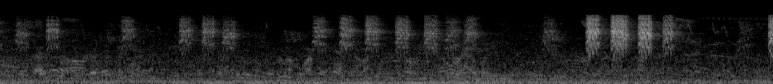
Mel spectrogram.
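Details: A saffron finch (jilguero) at a song contest winners' final, 12-01-14, gives short, bright chipping notes in quick runs of three or four, ending in louder, harsher bursts, with faint voices and background murmur.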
